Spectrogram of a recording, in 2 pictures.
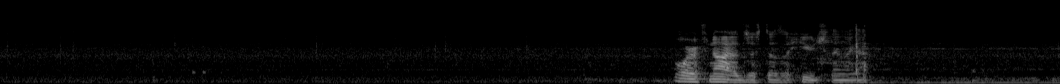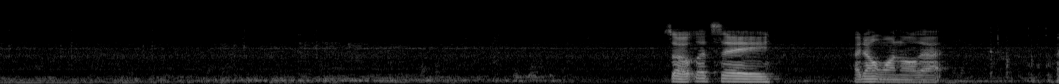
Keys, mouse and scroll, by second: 0.5 click, 1.8-2.4 alt+scroll down 3, 4.2 click, 8.5 Delete, 10.5 click, 11.1 click, 11.9 click, 20.6 ctrl+z, 20.8 ctrl+z, 21.0 ctrl+z, 21.1 ctrl+z.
